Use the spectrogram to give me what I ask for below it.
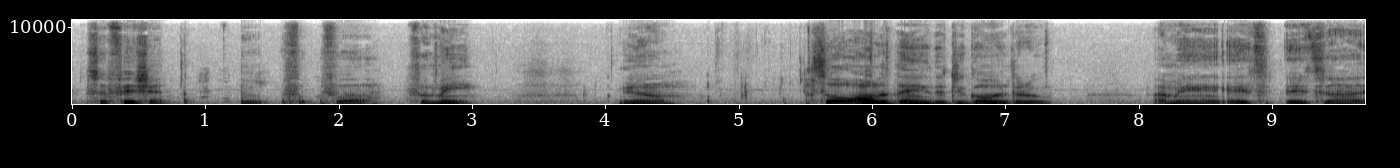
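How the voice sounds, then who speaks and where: A man giving casual, rambling spiritual encouragement to one listener. He uses plain everyday wording, stops and restarts often, fills pauses with "you know", and chuckles as he talks. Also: deep voice, a little mellow, a little hiss or hum. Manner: rambling and halting, with constant "you know" fillers; chuckles through his stories. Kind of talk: casual faith talk addressed to one listener.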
